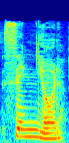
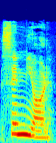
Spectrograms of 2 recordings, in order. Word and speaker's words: señor: So 1 R would be pronounced just how we pronounce the words. For example, the word Mr. is señor.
